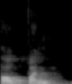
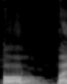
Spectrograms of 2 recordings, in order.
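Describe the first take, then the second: First: The stress is on the first syllable. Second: The stress is on the second syllable. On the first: The speaker calls it right. "आप कहते हैं ओपन" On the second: The speaker calls it wrong. "ओपन नहीं कहते"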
